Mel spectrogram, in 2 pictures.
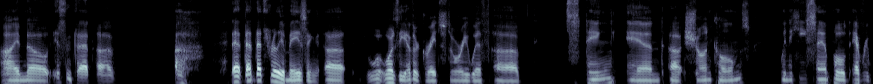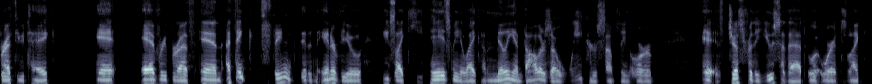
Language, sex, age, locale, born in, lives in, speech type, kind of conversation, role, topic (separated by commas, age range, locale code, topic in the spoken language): English, male, 45-49, en-US, United States, United States, conversation, advice, advisor, How can I build resilience and bounce back after setbacks?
